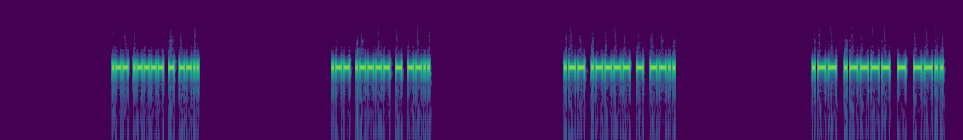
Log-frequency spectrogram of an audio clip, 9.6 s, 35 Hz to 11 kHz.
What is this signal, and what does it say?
Morse code, heard as a keyed tone, about 57 wpm, 700 Hz. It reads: W1TZ W1TZ W1TZ W1TZ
